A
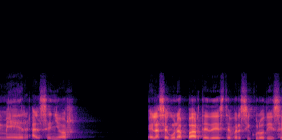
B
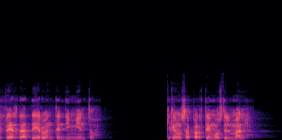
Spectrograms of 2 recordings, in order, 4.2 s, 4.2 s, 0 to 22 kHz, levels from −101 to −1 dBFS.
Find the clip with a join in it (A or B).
B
